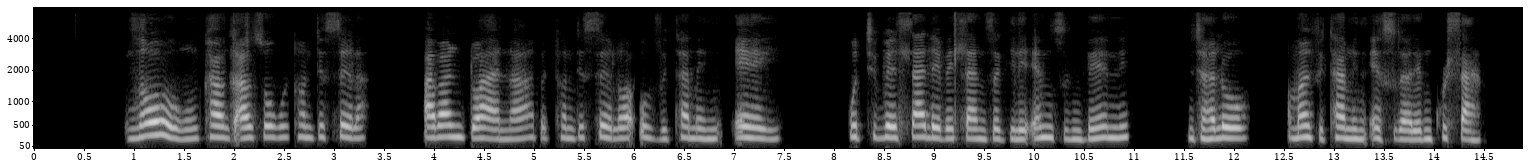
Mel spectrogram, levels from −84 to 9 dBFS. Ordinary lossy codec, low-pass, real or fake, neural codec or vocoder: AAC, 32 kbps; 7.2 kHz; fake; codec, 16 kHz, 0.8 kbps, ZipCodec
